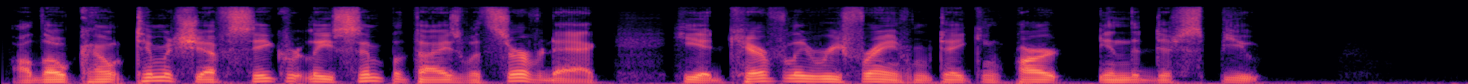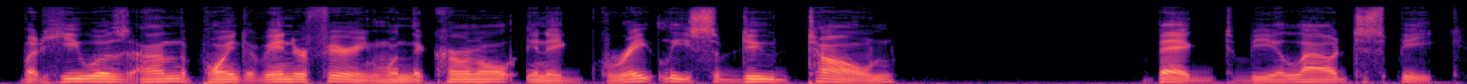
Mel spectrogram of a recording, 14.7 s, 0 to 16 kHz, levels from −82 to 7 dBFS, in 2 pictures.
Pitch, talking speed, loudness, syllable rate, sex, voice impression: 95 Hz, 160 wpm, -18 LUFS, 5.7 syllables/s, male, very masculine, very thick, very tensed, very powerful, bright, hard, very clear, very fluent, very cool, intellectual, refreshing, slightly sincere, calm, very friendly, reassuring, very unique, elegant, very wild, sweet, lively, kind, slightly intense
